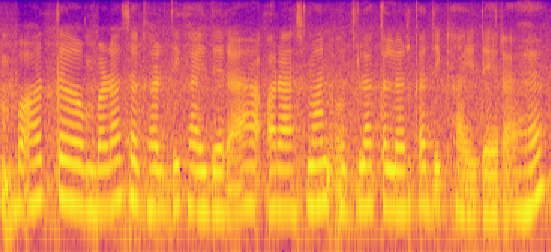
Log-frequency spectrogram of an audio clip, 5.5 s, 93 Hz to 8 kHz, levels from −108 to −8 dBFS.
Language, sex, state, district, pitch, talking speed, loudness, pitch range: Hindi, male, Bihar, Jahanabad, 205 Hz, 195 wpm, -15 LUFS, 200-215 Hz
